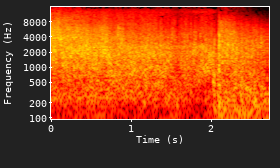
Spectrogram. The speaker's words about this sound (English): Iraqis again, launching Sidewinder missile.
